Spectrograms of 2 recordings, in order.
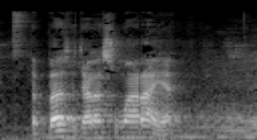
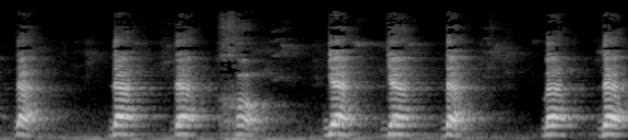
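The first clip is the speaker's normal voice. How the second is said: higher, clear, measured letter-by-letter chanting; recitation drill; 8 semitones higher, slower than usual. Acted. Teacher drilling students on kha syllables, chanted and high. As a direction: call each syllable out for students to repeat.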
